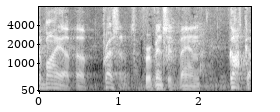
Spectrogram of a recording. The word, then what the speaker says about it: van Gogh: a present for Vincent van Gogh, I guess is the correct pronunciation if you want to use the Dutch pronunciation, Vincent van Gogh.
